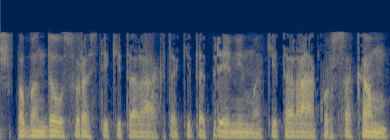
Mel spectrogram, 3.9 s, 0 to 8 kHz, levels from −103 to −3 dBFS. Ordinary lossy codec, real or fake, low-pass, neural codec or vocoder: AAC, 16 kbps; real; 7.2 kHz; none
